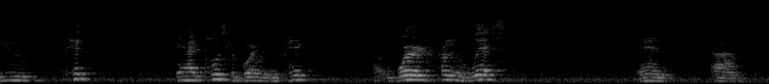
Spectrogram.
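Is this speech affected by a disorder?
Yes: cerebral palsy.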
